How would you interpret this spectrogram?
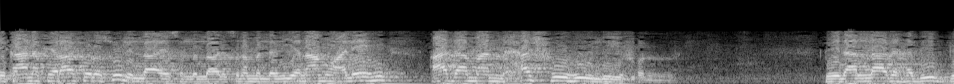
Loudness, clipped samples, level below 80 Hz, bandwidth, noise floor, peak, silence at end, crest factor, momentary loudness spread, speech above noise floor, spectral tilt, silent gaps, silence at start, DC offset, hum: -10 LUFS; under 0.1%; -30 dBFS; 5.4 kHz; -36 dBFS; 0 dBFS; 0 s; 10 dB; 6 LU; 27 dB; -8.5 dB/octave; none; 0 s; under 0.1%; none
